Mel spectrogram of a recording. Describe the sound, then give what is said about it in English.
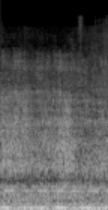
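A helicopter flies overhead, its loud, steady engine and rotor roar filling the whole short stretch without a break. “I think I've got a chopper overhead”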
